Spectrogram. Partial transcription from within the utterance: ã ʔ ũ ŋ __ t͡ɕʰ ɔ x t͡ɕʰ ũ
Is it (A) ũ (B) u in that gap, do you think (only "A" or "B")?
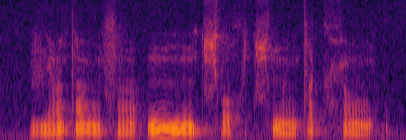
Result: A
